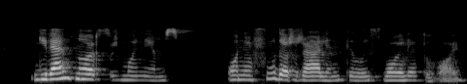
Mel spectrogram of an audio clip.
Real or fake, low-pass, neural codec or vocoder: fake; 5.4 kHz; codec, 16 kHz, 4 kbps, X-Codec, HuBERT features, trained on general audio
